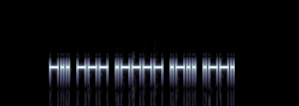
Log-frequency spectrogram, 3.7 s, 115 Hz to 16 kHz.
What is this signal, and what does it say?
Morse code, heard as a keyed tone, about 36 wpm, 700 Hz. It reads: DO1LP
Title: DXCC-100 Call Signs - 5 Characters - Repeated 2x - 35wpm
